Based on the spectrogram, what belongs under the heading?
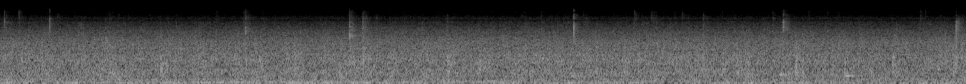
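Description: Steady rain, an even hiss, with now and then a single louder drop striking close by.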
